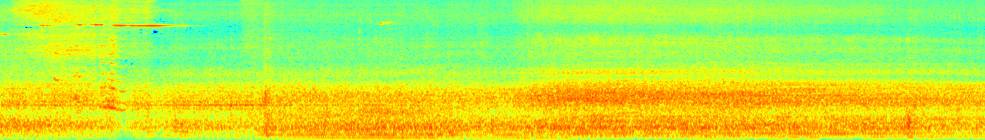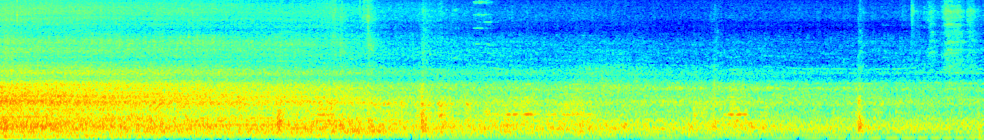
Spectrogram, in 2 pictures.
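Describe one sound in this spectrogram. A diesel railcar rumbles along the track and slowly fades into the distance.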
